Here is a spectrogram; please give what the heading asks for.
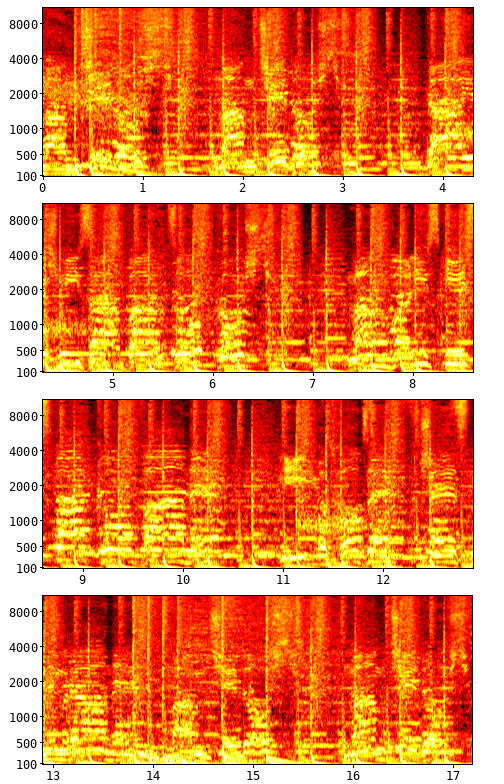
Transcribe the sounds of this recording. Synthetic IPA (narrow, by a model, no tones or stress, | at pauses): mamt͡ɕɛd̪ɔɕt͡ɕ | mamt͡ɕɛd̪ɔɕt͡ɕ | d̪ajɛʂmʲizabaɾd̪zɔfkɔɕt͡ɕ | mamvalʲiskʲɛspakɔvanɛ | ipɔt̪xɔd̪zɛft͡ʂɛsnɘmɾanɛmmamt͡ɕɛd̪ɔɕt͡ɕ | mamt͡ɕɛd̪ɔɕt͡ɕ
